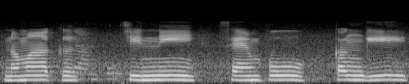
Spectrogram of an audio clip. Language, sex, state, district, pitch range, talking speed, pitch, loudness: Hindi, female, Haryana, Charkhi Dadri, 200-210 Hz, 60 wpm, 205 Hz, -13 LUFS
